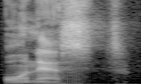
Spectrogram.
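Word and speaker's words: honest: जैसे हम इसको प्रोनाउंस करें ओनेस्ट को, तो इसको प्रोनाउंस करते हैं तो एच इसमें साइलेंट रहता है, इसको प्रोनाउंस क्या करते हैं, ओनेस्ट, क्या बोलते हैं इसको,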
